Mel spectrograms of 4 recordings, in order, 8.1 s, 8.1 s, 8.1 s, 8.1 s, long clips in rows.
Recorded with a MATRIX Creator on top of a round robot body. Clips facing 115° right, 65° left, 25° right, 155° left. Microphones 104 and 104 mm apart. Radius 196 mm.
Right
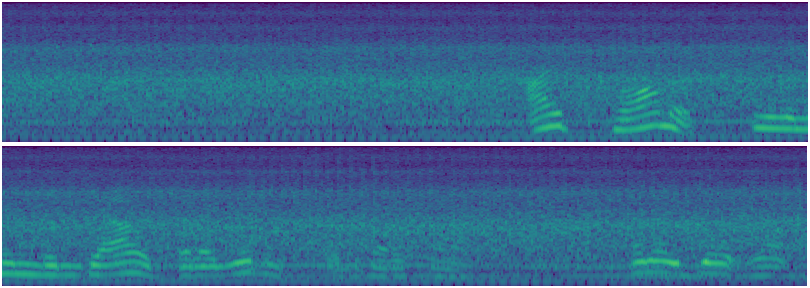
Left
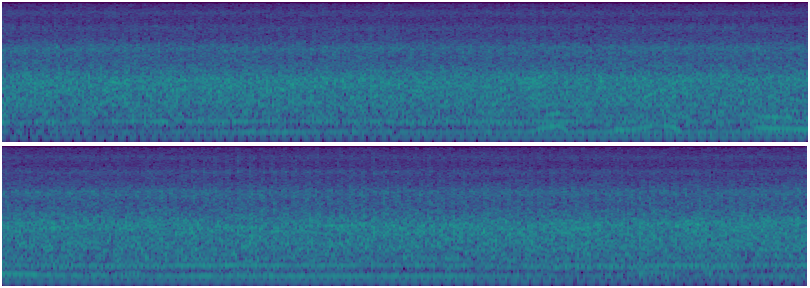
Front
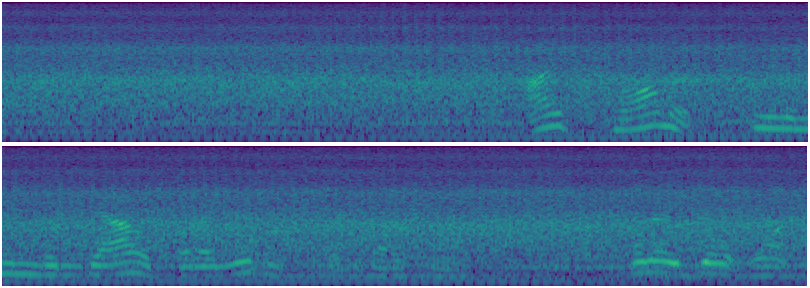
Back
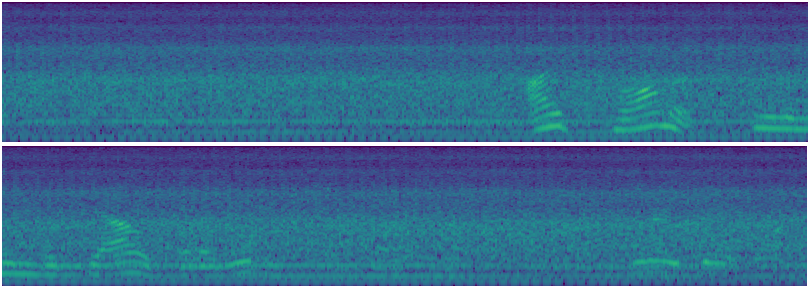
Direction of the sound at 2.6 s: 140° right.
